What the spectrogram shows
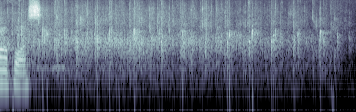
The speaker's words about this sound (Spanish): Ahora sí, Déle ese fuerte aplauso.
